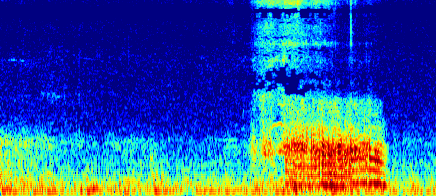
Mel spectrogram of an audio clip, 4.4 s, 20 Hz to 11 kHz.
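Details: Elderly pug, recorded 14 April 2022, breathing softly before one drawn-out, raspy snore of about a second and a half that rumbles through the nose and throat, then fades back to quiet breathing.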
